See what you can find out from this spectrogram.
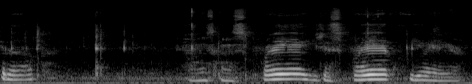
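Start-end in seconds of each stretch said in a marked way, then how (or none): none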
